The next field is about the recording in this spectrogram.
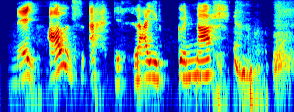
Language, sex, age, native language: Icelandic, female, 10, Icelandic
